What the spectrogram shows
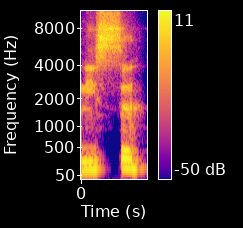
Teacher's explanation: las mujeres dicen ni s, ¿verdad? con la i central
